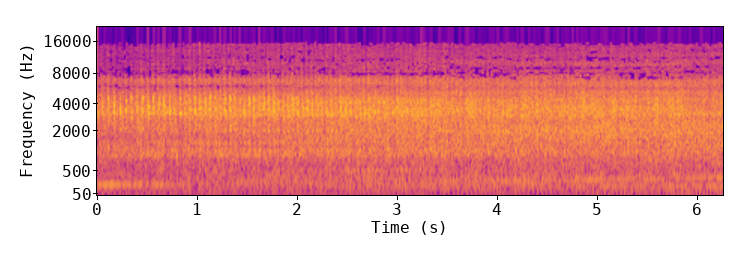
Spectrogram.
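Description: Massey Ferguson 240 tractor's diesel engine working under load, its pitch slowly rising, as it tows a Massey Ferguson 260 that would not start on a chain to tow-start it; the towed 260's engine is being turned over and begins to fire near the end.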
